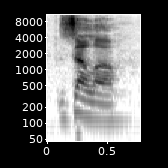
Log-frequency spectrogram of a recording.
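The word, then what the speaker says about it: Zelle: shipping information yeah venmo Zell and cash app those are the ones I do zel zel thank you thank you I had I thought it was Zill for a second I I spell it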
